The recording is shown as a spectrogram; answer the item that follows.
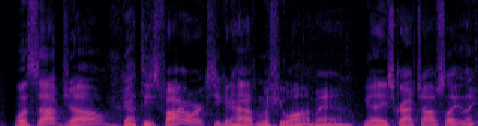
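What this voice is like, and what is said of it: Close impression of an acquaintance. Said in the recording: “You have a good impression of Adam Murray ... you barely changed, but that actually sounds like him ... That's spot on.”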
